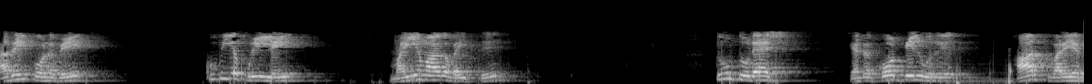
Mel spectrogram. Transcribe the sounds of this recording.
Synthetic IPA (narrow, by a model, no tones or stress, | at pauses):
ɐðɐɪpːoːlɐʋeː | kʊʋɪjɐpʊɭːɪjɐɪ | mɐjːɐmaːɣɐʋɐɪt̪ːɯ | ʈuːʈːuɽaːs | ɛndrɐkoːʈːɪlɔɾɯ | aːɾkʋɐɾɐjɐn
